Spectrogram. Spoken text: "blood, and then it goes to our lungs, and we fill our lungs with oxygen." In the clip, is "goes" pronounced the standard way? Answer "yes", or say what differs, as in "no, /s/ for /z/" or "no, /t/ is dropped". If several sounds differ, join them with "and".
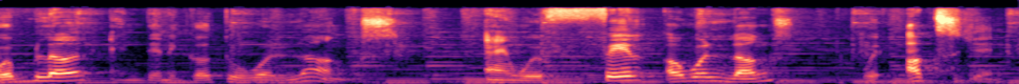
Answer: no, /z/ is dropped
